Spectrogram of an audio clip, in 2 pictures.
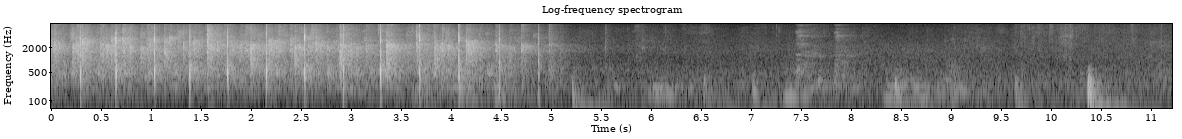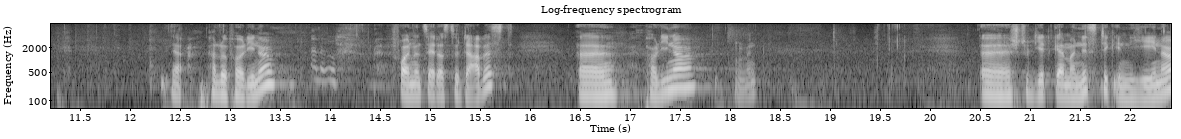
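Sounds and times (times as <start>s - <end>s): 
audience applause: 0.0s - 5.2s
speech: 12.4s - 13.6s, 14.7s - 18.4s, 20.5s - 22.4s.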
